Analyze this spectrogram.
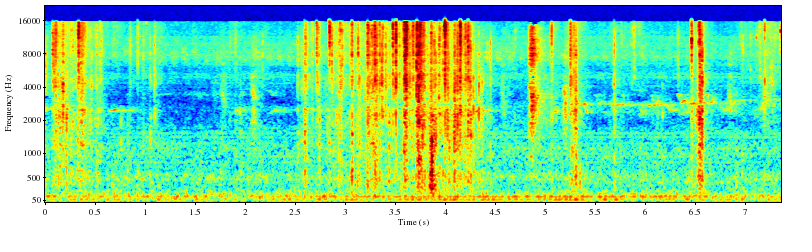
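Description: Plastic zip-top freezer bag crinkling and rustling in short, scattered handling sounds as raw chicken pieces are pushed into it, over a steady low hum.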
